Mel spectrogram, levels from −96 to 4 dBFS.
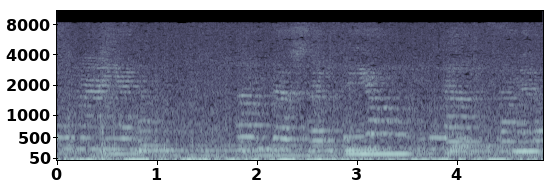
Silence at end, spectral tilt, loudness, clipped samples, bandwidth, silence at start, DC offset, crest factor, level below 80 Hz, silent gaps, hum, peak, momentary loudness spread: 0 s; -5.5 dB/octave; -28 LUFS; under 0.1%; 8.8 kHz; 0 s; under 0.1%; 12 dB; -38 dBFS; none; none; -12 dBFS; 8 LU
